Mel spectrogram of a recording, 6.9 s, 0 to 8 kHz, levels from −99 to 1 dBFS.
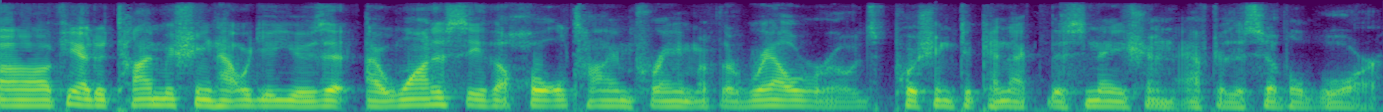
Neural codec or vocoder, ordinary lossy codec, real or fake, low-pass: none; AAC, 48 kbps; real; 7.2 kHz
